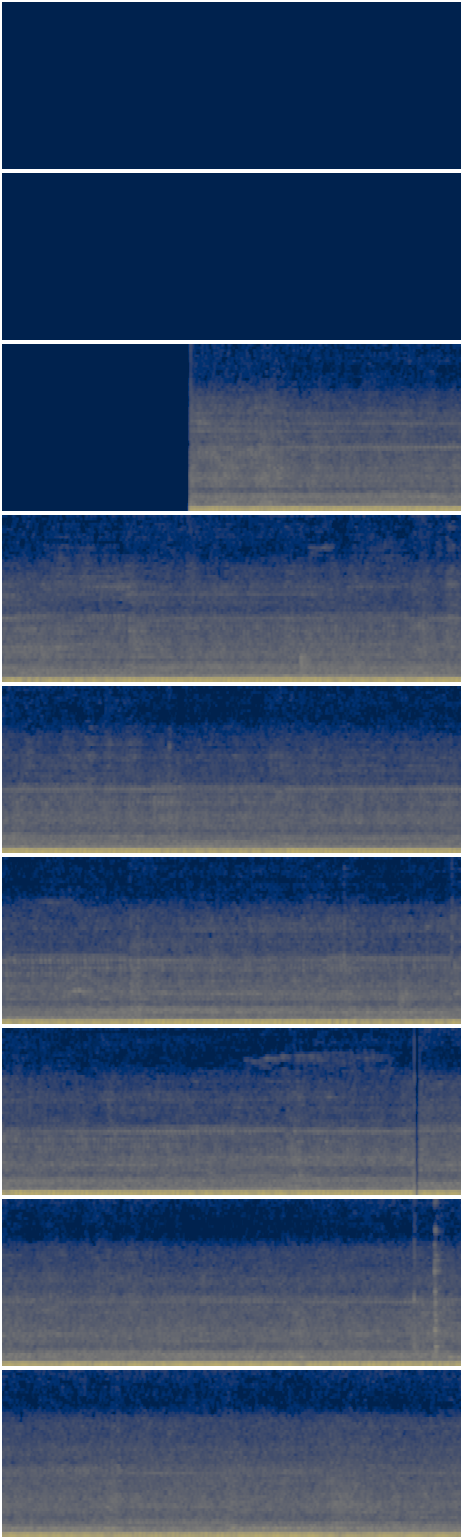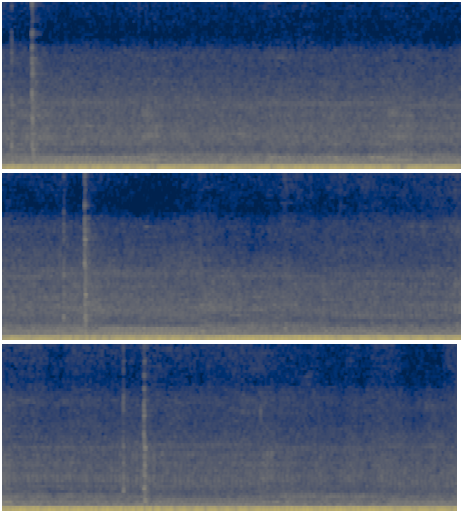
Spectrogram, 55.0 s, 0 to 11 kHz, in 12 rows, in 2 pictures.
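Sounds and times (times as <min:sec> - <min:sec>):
machine tool humming: 0:11.1 - 0:55.0.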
